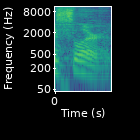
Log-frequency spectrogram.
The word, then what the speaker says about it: Neisler: Neisler, like nice guy.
